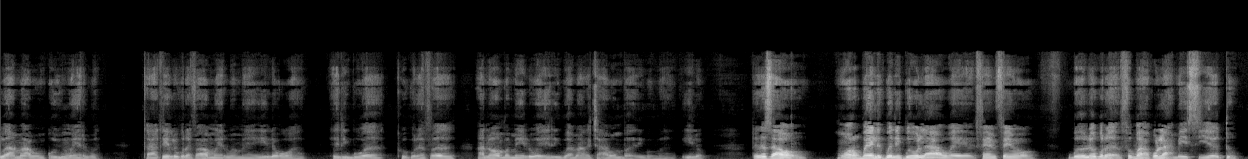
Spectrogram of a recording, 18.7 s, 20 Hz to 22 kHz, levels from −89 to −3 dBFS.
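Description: From start to finish the speech carries a gritty, metallic treble, with s sounds coming out lispy, which points to HE-AAC compression as the likely cause, at a low rate that fits roughly 24 kbps. The lower spectrum is coded directly, while the top is rebuilt by copying lower bands upward, so its harmonics fail to line up. On a spectrogram the upper region shows blocky, repeated patterns above a clear crossover edge.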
